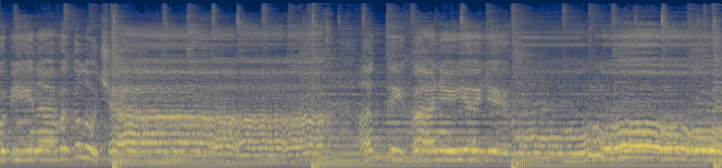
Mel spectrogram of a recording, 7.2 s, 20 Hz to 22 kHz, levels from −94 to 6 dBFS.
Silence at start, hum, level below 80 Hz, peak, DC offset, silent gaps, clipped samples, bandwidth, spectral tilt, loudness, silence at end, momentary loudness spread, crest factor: 0 s; none; -38 dBFS; 0 dBFS; under 0.1%; none; under 0.1%; 19.5 kHz; -4.5 dB/octave; -15 LUFS; 0 s; 8 LU; 14 dB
